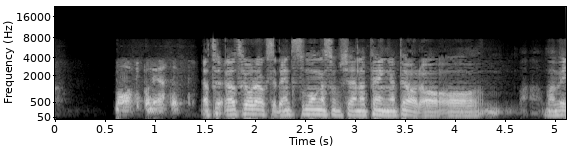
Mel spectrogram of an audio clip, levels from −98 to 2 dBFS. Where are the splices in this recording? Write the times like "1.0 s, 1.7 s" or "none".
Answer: 1.4 s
